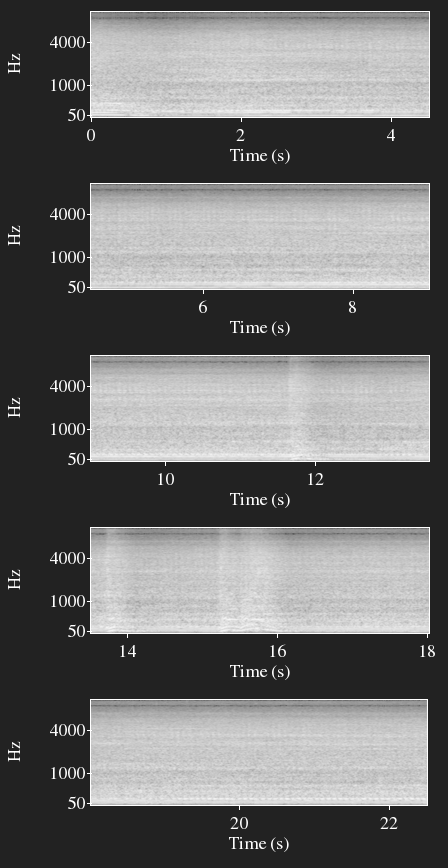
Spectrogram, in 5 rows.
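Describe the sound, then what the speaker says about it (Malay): Benda LFC 700 motorcycle with an inline-four engine runs steadily at a smooth, fairly quiet idle, with a few brief rev blips near the end and no talk. "Jom kita on motor ni dan kita sama-sama dengar."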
